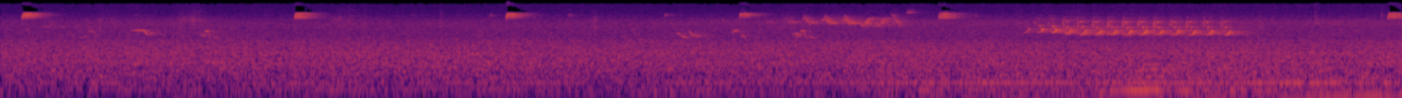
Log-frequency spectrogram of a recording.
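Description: Outdoor ambience with wild birds calling: a short high note repeated about every two seconds, scattered chirps, and a rapid trill a little after the middle, over a steady background hiss and faint hum.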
